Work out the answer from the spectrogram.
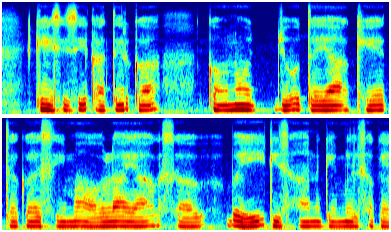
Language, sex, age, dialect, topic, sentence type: Bhojpuri, male, 31-35, Western, agriculture, question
